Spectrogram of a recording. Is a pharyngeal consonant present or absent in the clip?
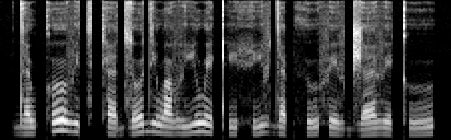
absent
